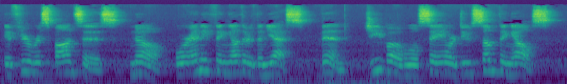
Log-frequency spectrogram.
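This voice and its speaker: Woman walking thru a coding tutorial, calm explaining voice, sounds a little distant w/ light hiss. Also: mid-range voice, moderate pace. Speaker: tutorial presenter. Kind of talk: step-by-step software tutorial narration. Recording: slightly distant voice with faint background noise.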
